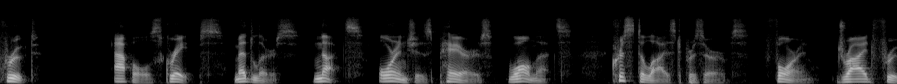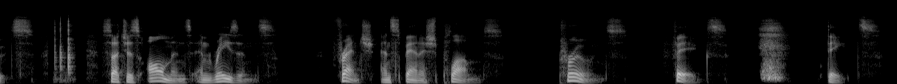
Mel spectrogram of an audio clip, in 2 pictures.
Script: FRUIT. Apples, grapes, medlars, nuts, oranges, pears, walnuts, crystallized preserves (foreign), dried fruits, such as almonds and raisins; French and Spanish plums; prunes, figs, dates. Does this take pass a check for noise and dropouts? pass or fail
fail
